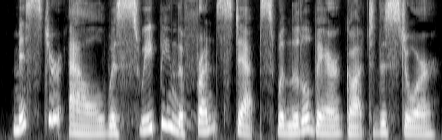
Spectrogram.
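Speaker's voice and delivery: ordinary delivery, nothing marked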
